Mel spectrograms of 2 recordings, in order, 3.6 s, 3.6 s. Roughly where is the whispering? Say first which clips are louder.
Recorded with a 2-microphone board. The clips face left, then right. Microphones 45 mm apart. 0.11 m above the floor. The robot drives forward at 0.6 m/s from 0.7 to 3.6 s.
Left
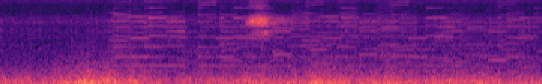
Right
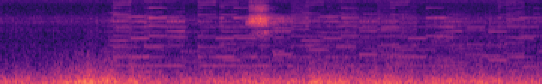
Left 1 dB; left.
